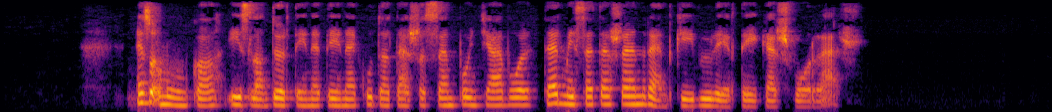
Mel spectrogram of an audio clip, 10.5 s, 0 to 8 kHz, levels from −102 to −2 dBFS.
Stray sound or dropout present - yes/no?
no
